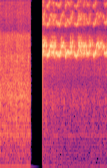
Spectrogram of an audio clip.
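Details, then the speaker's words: Car at idle with shrill wavering high squeal from slipping accessory belt; owner's fix is rubbing a wax candle on the belt to stop the noise. "eu vou ligar o carro novamente e vai fazer o barulho novamente eu vou passar essa vela tá que a correia e com depois de passar essa vela vai acabar este barulho"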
